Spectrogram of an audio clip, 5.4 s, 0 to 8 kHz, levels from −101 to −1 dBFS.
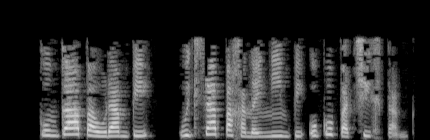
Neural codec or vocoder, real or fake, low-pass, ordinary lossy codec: none; real; 7.2 kHz; MP3, 24 kbps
